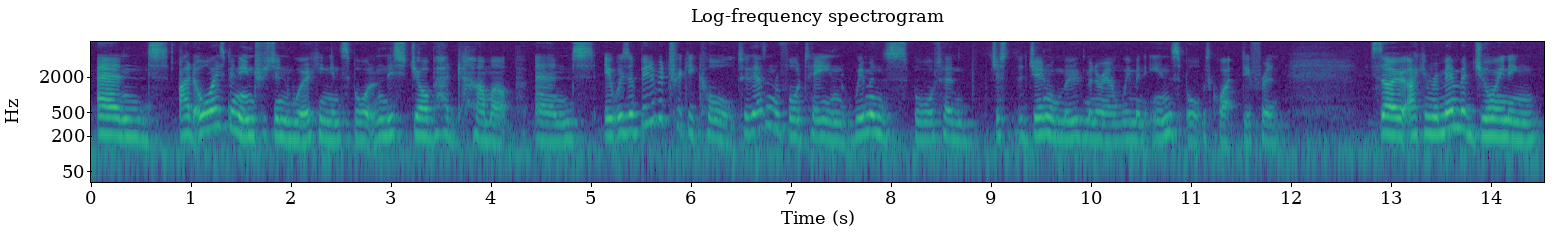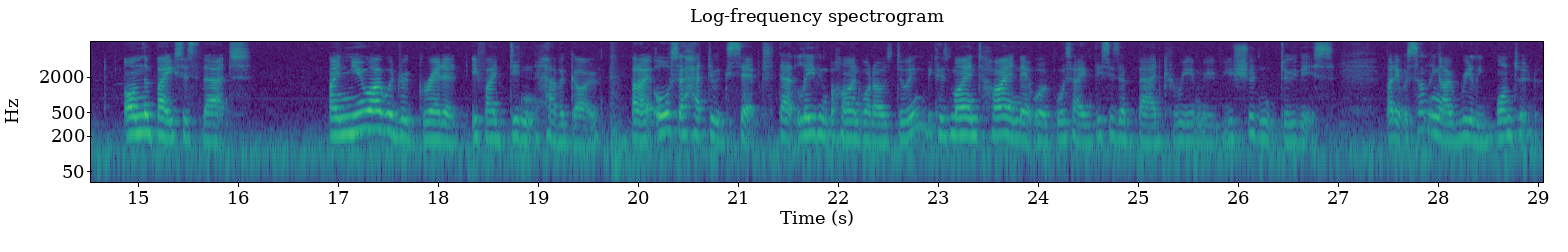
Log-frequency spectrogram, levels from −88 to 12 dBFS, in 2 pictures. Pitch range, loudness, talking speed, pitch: 165-205 Hz, -28 LUFS, 200 wpm, 180 Hz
